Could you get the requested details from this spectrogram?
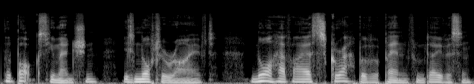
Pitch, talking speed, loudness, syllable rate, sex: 110 Hz, 215 wpm, -18 LUFS, 5.3 syllables/s, male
